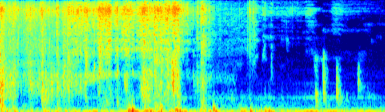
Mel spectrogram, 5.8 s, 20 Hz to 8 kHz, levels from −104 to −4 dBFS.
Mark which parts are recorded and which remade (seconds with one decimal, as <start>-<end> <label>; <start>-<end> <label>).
0.0-3.2 recorded; 3.2-3.9 remade; 3.9-5.8 recorded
